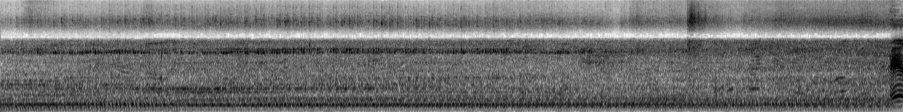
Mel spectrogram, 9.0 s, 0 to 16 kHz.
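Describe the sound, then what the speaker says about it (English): A 1971 Ford Cobra Torino engine idles roughly just after start-up, a loud steady low rumble with a continuous droning hum throughout. "Let's see if we can get her to idle."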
